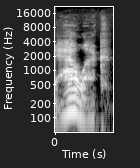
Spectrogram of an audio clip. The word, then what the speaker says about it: Alec: Richard, who went by Alec, spelled like Alex, grew up under the umbrella of the Murdock name.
